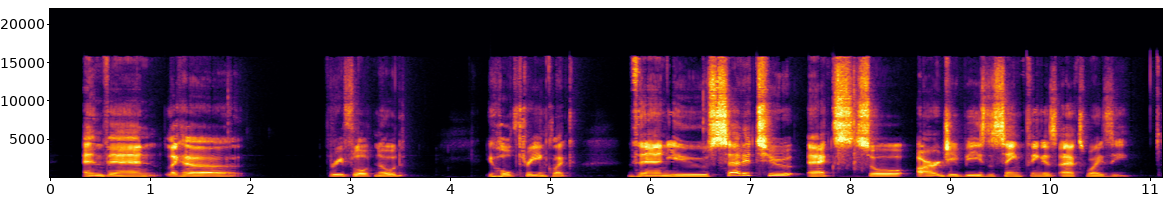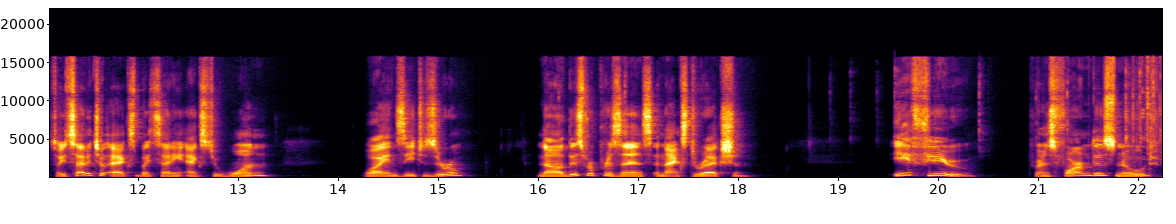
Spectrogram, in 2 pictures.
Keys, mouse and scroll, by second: 1.7-2.9 drag, 6.5 click, 7.8 KP_1, 7.9 KP_Enter, 16.1 click, 18.8 right click, 19.3 right click, 19.8 click, 20.9 click, 21.5-22.2 typing.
